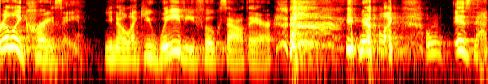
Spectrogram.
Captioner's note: laughs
